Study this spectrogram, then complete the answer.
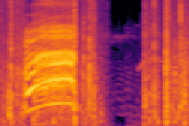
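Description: A cartoon parrot from a Peppa Pig episode gives one brief, shrill, warbling call, close and clear. It is framed by short bursts of other cartoon sounds and a moment of silence.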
